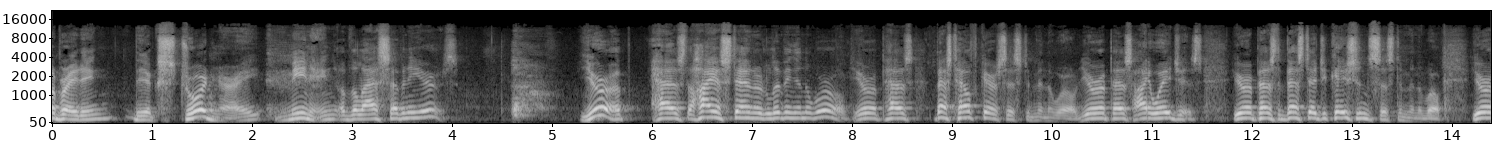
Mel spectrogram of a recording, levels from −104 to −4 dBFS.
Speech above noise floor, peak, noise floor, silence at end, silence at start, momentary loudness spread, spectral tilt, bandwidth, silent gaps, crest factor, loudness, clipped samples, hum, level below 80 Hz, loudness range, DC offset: 21 dB; -12 dBFS; -49 dBFS; 0 s; 0 s; 12 LU; -4 dB/octave; 14 kHz; none; 18 dB; -29 LUFS; under 0.1%; none; -72 dBFS; 3 LU; under 0.1%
